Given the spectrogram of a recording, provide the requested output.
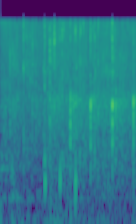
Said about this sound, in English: Everyone clap. Yes, that was good.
